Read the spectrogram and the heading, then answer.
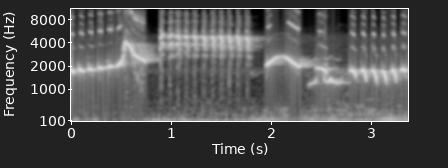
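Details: Singing white-rumped shama used as a rival-provoking lure: pulsed repeated notes, a rising whistle, a buzzy stretch, a slurred whistle and a quick run of repeated chips.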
